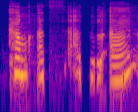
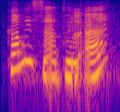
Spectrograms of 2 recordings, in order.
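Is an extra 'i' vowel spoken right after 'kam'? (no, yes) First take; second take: no; yes. First: Kam is said on its own, with no linking vowel. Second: An added i vowel links kam to the next word. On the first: "Jadi ini bisa di kam" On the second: "dibaca langsung pakai tambahan i"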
